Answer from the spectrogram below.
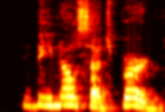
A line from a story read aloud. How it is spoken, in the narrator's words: she stammered in defense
